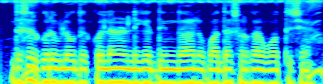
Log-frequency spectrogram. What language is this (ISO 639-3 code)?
ben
